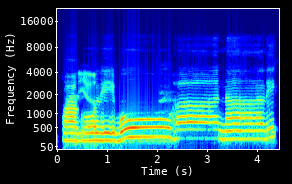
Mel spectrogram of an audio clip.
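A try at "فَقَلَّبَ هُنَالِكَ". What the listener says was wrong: Hunalika, bukan hana, huna ya. Fagulibu, hunalika. huna. Gak ada hanya. Fagulibu hunalika.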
